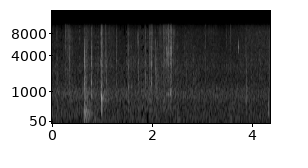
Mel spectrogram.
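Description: Percheron draft mare's hooves stepping up the ramp onto the floor of a horse trailer as she loads: a few irregular knocks over the first two and a half seconds, the loudest about a second in.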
